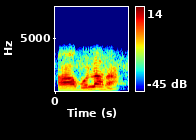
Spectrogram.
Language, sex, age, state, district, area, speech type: Marathi, male, 45-60, Maharashtra, Raigad, urban, conversation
